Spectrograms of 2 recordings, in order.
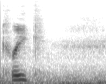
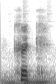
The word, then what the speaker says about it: Creek: Pine Creek, Crick or Creek, however you want to pronounce it, depends where you're from.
